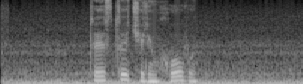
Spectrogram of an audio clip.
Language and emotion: Russian, sad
